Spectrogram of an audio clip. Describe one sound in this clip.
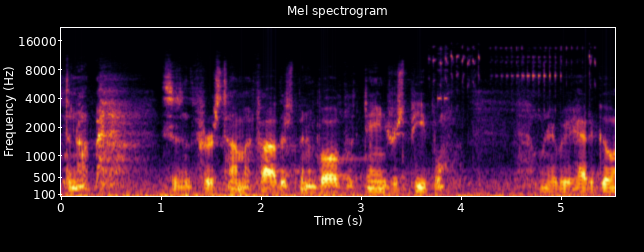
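A man speaks in a low, serious voice close by.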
